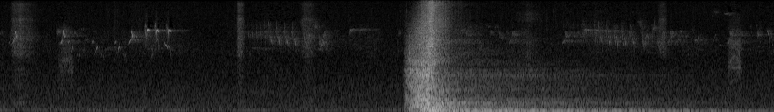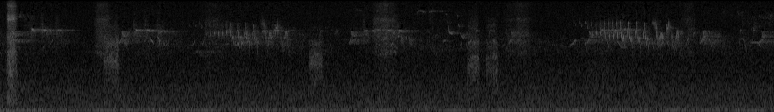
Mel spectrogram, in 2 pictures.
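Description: Faint birds chirping over quiet ambience. About eight seconds in, a single loud sudden bang rings out and fades away slowly over about six seconds.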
